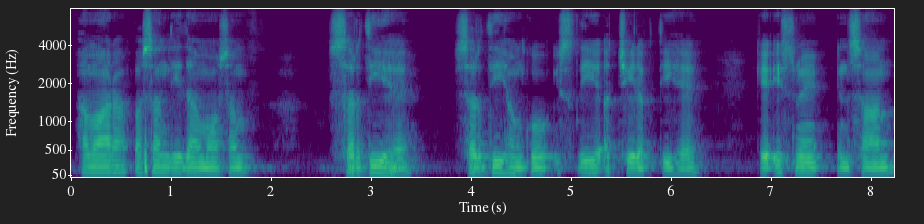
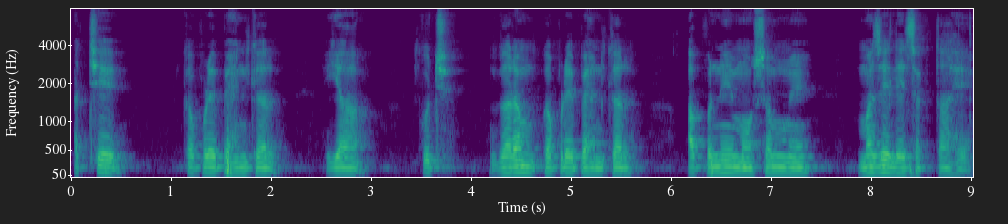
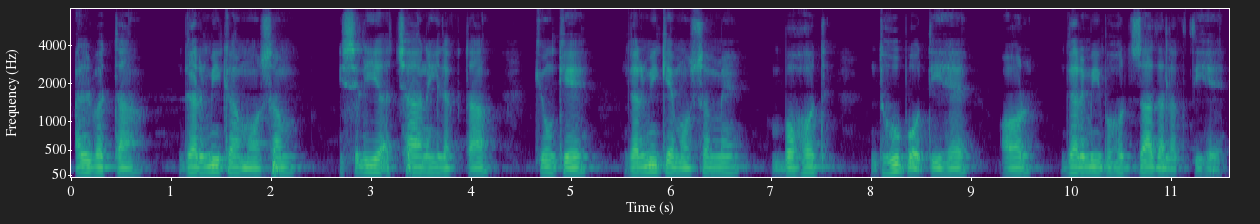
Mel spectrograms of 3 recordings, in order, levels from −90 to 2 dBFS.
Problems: none marked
